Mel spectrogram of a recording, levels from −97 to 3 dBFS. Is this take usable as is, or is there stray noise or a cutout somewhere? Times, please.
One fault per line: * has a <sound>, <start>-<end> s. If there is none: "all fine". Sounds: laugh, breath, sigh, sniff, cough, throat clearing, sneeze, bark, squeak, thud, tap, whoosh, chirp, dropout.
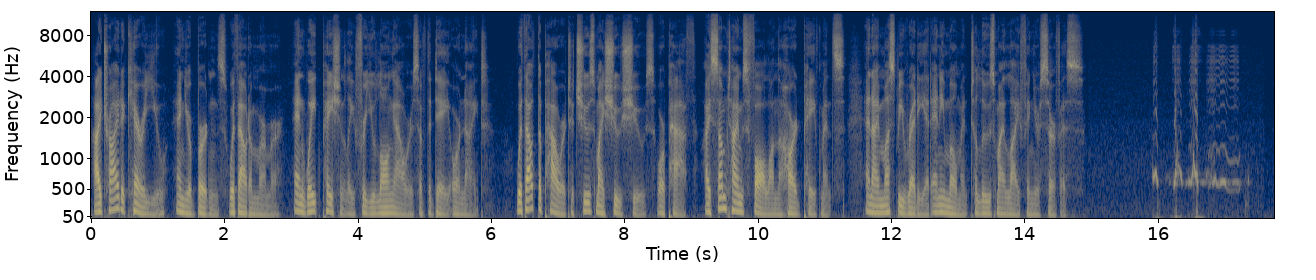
* has a bark, 15.9-17.5 s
